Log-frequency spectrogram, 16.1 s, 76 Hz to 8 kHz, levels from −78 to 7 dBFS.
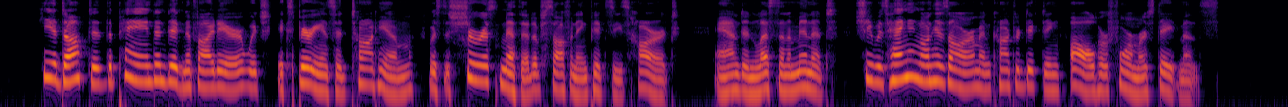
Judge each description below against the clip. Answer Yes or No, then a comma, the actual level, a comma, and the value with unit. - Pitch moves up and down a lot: Yes, wide, 6.0 semitones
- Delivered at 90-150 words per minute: Yes, average, 140 wpm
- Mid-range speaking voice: Yes, medium, 175 Hz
